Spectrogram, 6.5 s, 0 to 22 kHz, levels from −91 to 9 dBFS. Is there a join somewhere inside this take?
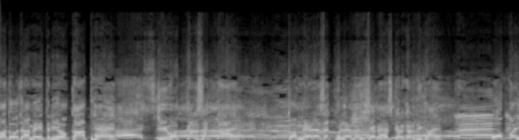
no; 0 cuts

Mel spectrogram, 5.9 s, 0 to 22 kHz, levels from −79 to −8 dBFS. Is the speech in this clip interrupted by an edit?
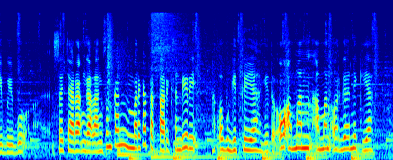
yes; 1 cut; at 3.2 s

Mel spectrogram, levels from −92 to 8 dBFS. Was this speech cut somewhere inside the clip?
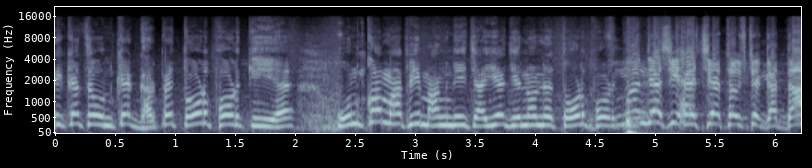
yes; 1 cut; at 4.8 s

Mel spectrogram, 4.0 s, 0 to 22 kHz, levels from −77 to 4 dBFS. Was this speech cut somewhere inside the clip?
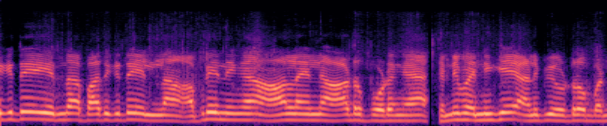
no; 0 cuts

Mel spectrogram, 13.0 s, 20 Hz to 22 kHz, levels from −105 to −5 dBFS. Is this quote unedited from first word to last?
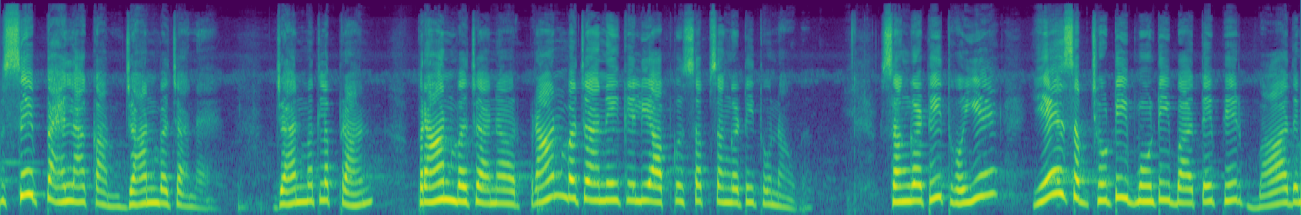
yes; 0 cuts

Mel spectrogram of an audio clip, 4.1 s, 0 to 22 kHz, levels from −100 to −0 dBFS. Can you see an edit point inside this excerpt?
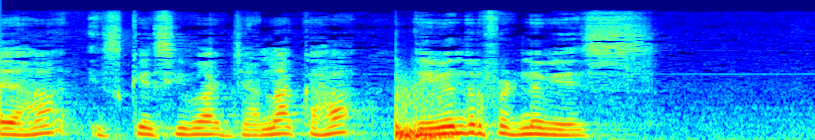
yes; 1 cut; at 2.0 s

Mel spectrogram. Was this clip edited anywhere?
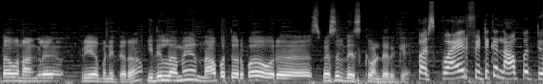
yes; 1 cut; at 4.2 s

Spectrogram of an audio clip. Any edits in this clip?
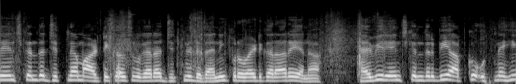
no; 0 cuts

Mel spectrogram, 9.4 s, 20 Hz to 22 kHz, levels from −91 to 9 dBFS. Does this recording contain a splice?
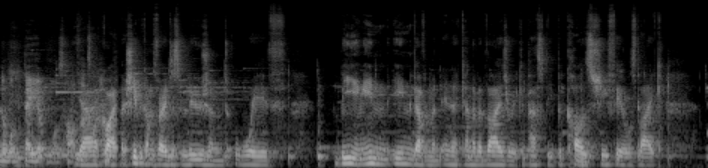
yes; 1 cut; at 1.6 s

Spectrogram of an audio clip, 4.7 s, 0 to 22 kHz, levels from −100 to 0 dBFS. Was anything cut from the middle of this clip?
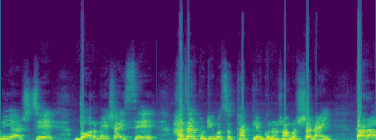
no; 0 cuts

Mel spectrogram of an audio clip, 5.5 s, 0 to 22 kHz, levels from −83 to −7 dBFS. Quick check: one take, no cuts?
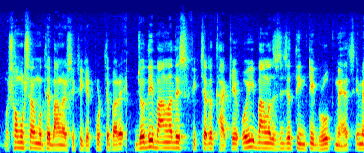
no; 1 cut; at 1.9 s

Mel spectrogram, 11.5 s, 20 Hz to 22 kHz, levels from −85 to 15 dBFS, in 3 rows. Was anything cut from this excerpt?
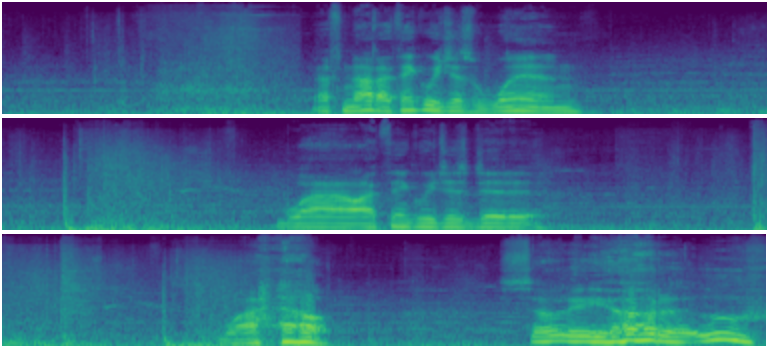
yes; 3 cuts; at 1.5 s, 3.0 s, 6.9 s

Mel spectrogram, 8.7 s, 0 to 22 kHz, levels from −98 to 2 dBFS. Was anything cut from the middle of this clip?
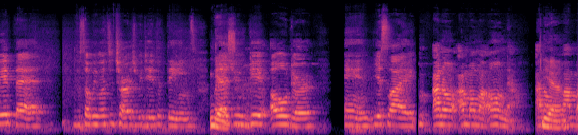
yes; 1 cut; at 6.3 s

